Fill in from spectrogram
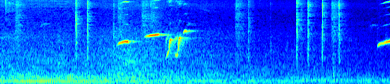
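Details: Female white-rumped shama calling the male: a few clear whistled notes near the middle, a rising whistle and two sharp down-slurs, with scattered clicks and rustling throughout and another short whistle at the end.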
